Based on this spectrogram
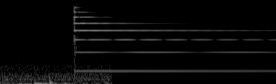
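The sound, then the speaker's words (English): A single bright bell ding from a bell on a desk strikes sharply and rings out with a clear, sustained metallic tone that slowly fades, following a moment of faint low rustling. “Ding dong. My bell is all the way over on my desk and I'm recording this episode from the bed.”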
